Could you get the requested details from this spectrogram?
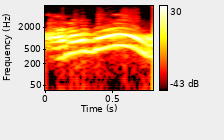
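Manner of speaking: a sudden squeaky high pitch, mock helpless; squeaky high I don't know. Squeaky mock-clueless reply to her own question. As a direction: squeal it like a cartoon kid.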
